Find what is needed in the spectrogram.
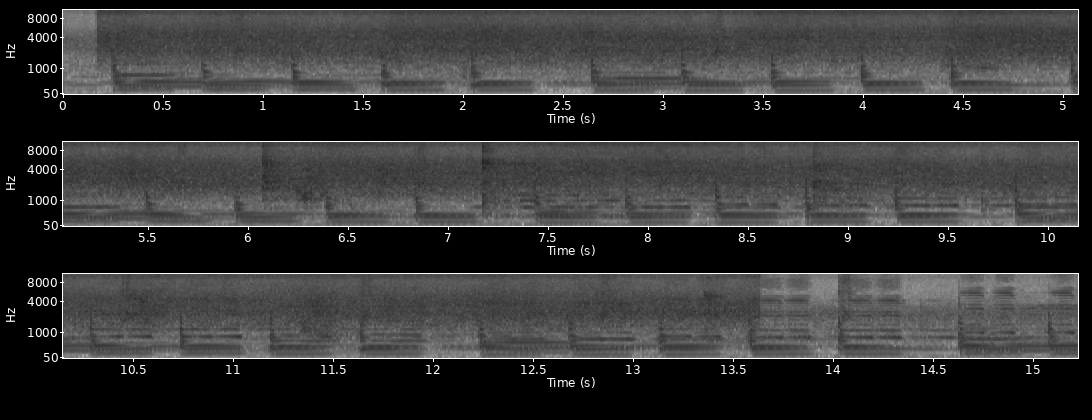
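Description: Frying sizzle from chopped tindora (ivy gourd) being stirred in a pan, under background music with a steady beat; the sizzle stops suddenly near the end.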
